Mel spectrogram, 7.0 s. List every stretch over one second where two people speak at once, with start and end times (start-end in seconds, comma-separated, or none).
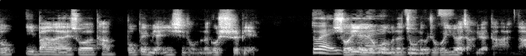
4.4-5.7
